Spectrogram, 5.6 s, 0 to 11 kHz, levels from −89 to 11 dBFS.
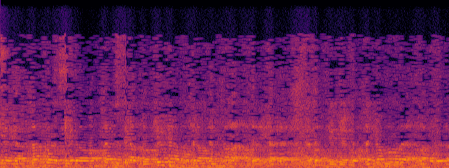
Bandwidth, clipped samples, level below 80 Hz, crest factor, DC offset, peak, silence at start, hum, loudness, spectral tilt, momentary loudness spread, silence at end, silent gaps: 9.2 kHz; under 0.1%; -30 dBFS; 14 dB; under 0.1%; -4 dBFS; 0 s; none; -18 LUFS; -5.5 dB/octave; 1 LU; 0 s; none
